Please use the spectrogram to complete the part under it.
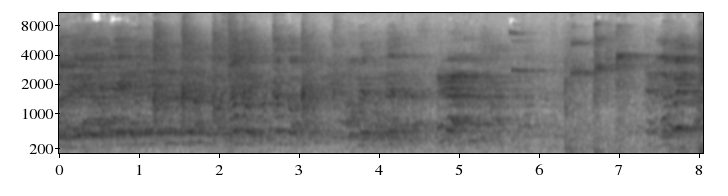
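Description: Young men shout to each other in a large echoing gym.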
